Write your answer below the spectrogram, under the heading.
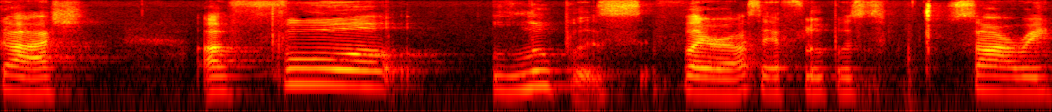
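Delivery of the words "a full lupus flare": "full lupus flare" said slowly, each word carefully spaced. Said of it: "Not flupus".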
